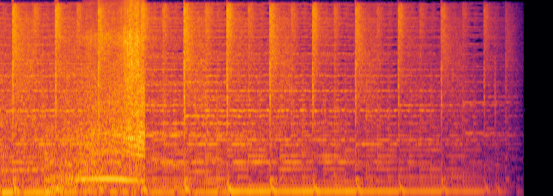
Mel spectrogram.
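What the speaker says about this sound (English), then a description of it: "a spin for Colin Day" A race car spins out during a motorsport race, with loud tire squeal and engine noise at first, then a steady rhythmic mechanical thumping that fades to silence at the end.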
